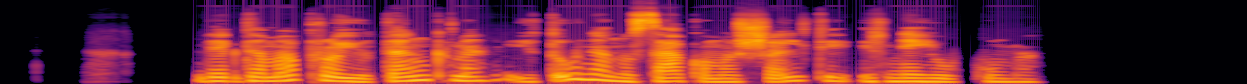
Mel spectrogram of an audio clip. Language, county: Lithuanian, Šiauliai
